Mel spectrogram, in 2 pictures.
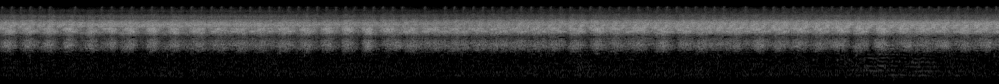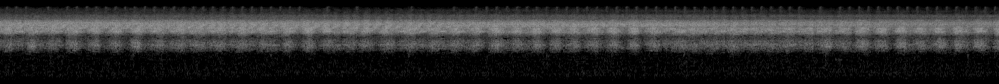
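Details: Cicadas in a steady, dense, high-pitched buzzing chorus, unbroken for the whole stretch, with a fine rapid pulsing running through the hiss and no other sounds.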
